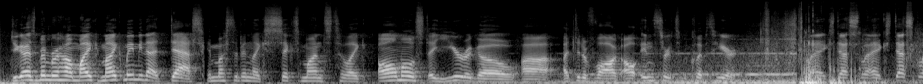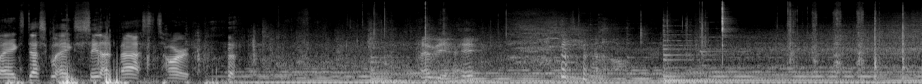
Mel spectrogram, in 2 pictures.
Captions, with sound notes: Do you guys remember how Mike made me that desk, it must have been like six months to like almost a year ago I did a vlog. I'll insert some clips here. Legs, desk legs, desk legs, desk legs. Say that fast, it's hard. (laughs) - Heavy. (calming music)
